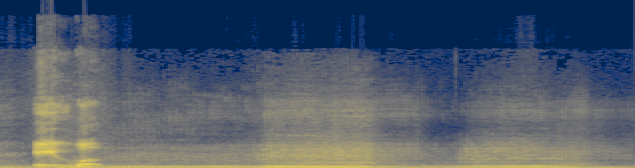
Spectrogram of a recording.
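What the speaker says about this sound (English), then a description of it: "I got off track by that motorized vehicle sound" A car engine revs outside at a distance, rising in two long, steady swells, with a brief sharp burst of noise near the start.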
